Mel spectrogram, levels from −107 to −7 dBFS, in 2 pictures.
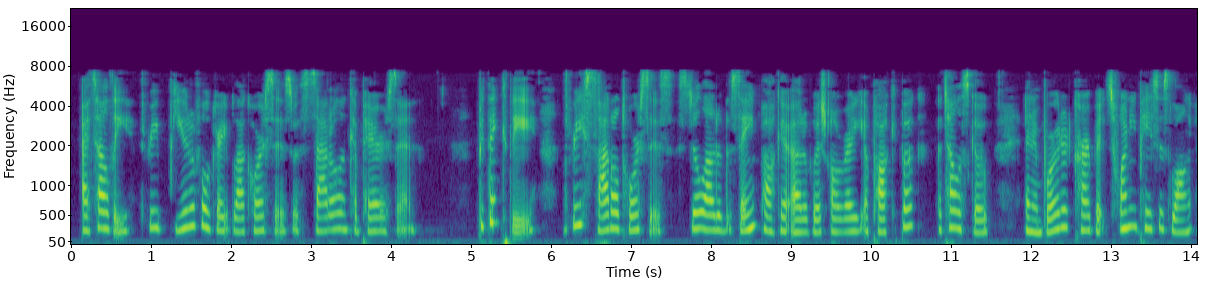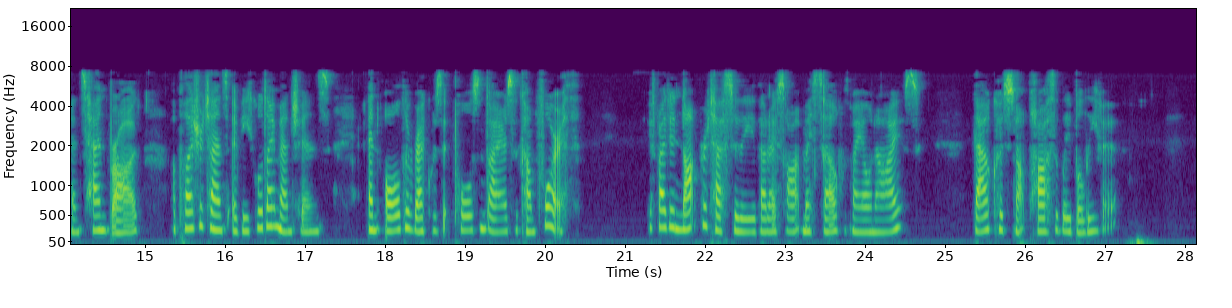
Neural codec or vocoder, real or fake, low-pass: none; real; 7.2 kHz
